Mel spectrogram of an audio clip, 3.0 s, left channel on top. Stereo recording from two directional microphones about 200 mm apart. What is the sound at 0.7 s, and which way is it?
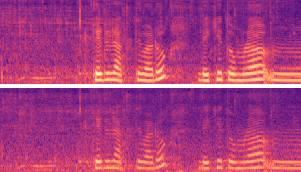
A woman's voice, 40° left (ahead or behind).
